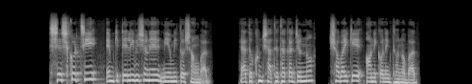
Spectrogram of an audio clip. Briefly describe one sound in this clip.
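A young woman reads out the news calmly and clearly into a microphone.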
